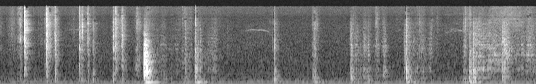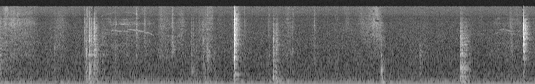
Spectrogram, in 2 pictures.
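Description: A tarot deck shuffled in the hands with quick card snaps over the first couple of seconds, then cards laid down one by one on a wooden table with light taps and a short rustling slide.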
